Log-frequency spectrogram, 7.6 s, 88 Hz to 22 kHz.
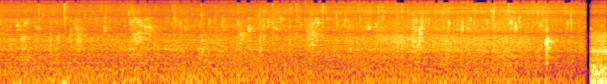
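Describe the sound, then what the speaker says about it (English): Steady, quiet sizzling of zucchini frying in oil at about 350 degrees, with soft crackles and pops continuing without pause. "Okay, let's get them fried. You want, the oil's about 350."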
